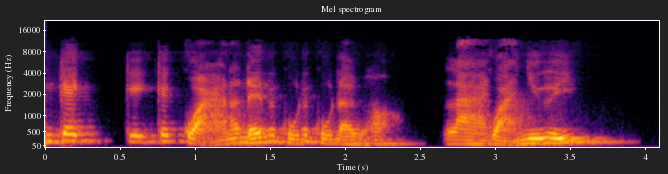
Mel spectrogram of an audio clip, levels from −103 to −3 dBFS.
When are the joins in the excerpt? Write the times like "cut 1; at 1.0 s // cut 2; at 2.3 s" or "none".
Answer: cut 1; at 1.7 s // cut 2; at 2.9 s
